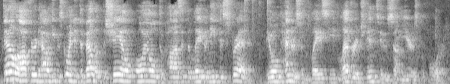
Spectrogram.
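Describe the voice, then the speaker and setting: A man's voice: high-pitched, normal speed, few pauses, darkish tone. An American man, a professional actor, narrating short fiction aloud at a live stage reading. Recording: roomy, distant stage recording, faint noise.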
